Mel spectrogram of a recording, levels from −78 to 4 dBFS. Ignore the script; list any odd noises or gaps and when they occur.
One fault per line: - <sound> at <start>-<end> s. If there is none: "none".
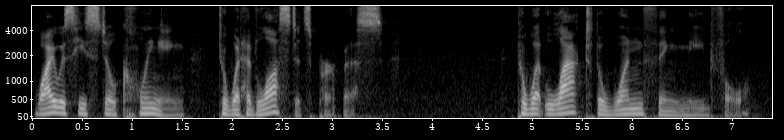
none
